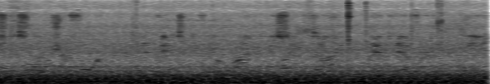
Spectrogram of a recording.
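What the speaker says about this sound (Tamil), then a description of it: "ஃப்ளைட்டு லேண்ட் ஆக போகுது." Steady low roar inside the cabin of an Etihad airliner as it descends to land at Abu Dhabi, a constant dense rumble that never lets up.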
